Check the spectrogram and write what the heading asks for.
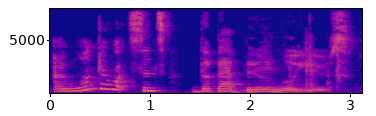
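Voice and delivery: plain reading voice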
